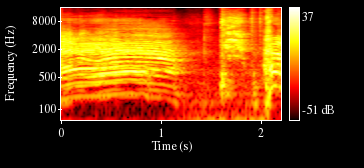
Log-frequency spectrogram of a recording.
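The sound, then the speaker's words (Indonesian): Harsh, loud coughing bursts from a person come in a short cluster near the end, after a long sustained voiced note rich in harmonics. “Sampai batuk gue. Jadi batuk.”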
